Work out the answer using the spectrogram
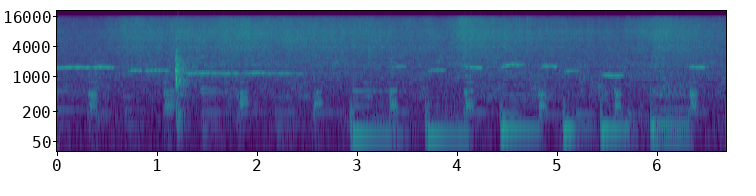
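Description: Diced char siu pork sizzling in a frying pan as a cornflour-and-water slurry is stirred through it with a wooden spatula, with one sharp tap about a second in.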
